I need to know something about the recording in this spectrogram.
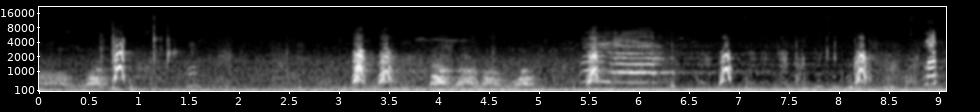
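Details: Rottweilers at an obedience training session with distraction, recorded May 2, 2021; short, sharp barks burst out every couple of seconds over people talking and a steady low hum.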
